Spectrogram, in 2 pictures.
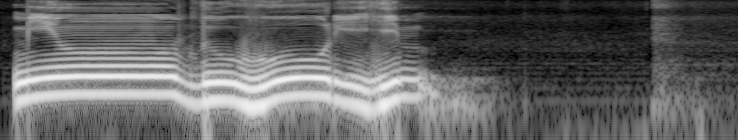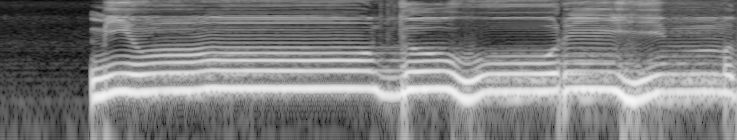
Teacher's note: Nun sukun atau tanwin yang bertemu dengan salah satu dari 15 huruf ini termasuk huruf d. Maka nun sukun dibaca samar dan mendengung selama tiga harakat.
